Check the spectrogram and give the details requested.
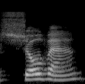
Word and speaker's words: Chauvin: Chauvin I'm so happy to have you here you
